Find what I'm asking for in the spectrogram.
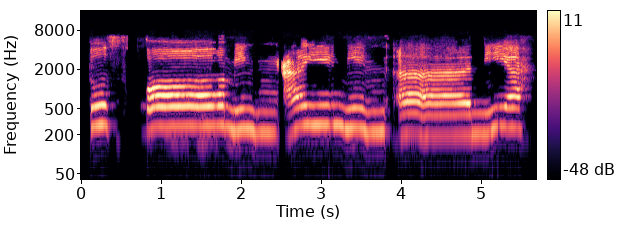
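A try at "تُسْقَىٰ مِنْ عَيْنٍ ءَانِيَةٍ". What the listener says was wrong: Dua harokatnya panjangan sedikit. Min cukup sedikit.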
